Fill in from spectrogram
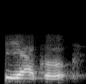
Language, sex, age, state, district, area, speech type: Telugu, male, 60+, Andhra Pradesh, Sri Balaji, urban, conversation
